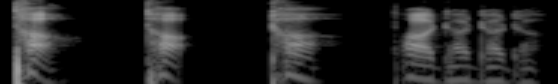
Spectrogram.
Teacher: Total 39 यानी 37 अगर हो चुके हैं आपके ठीक है तो दो और बचेंगे आपके उत्क्षिप्त होते क्या है जिनके उच्चारण में जीभ पहले ऊपर उठकर मूर्धा को स्पर्श करे मूर्धन तालव्य नीचे होता सॉरी तालु नीचे होता हां यह ऊपर जीभ हमारी ऊपर उठे है ना और मूर्धा को क्या करे टच करे और टच करने के बाद झटके के साथ नीचे आए। जीभ तेजी से ऊपर उठे और मूर्धा जीभ के पो ऊपर वाले पोशन को टच करें और तेजी से नीचे आ जाए तो हम उसको बोलते हैं उत्थ ठ ठ ठ ढ ठ ढ।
